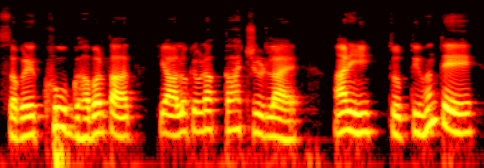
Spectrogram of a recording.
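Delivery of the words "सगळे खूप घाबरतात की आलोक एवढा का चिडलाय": usual speaking voice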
